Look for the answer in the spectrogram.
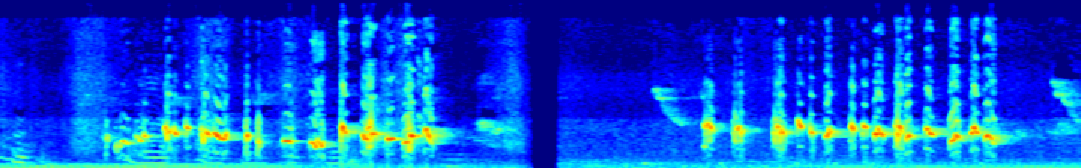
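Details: Blue-winged leafbird song used as a natural training lure to make other birds sing: two bursts of rapid chattering, warbled notes with quick slurred whistles, separated by a short pause, over a faint low hum.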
